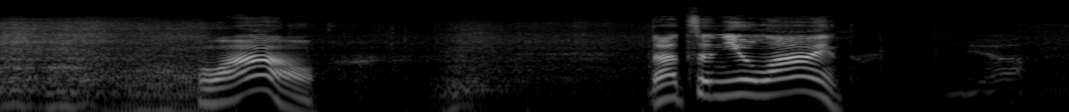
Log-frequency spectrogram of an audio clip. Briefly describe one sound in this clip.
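A dirt bike engine revs up sharply in short bursts.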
